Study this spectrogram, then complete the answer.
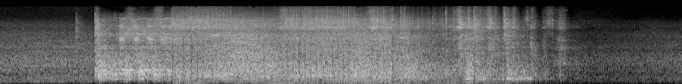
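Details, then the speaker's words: Used VW engine on the floor after 8 years of storage, very cold start, throttle held open with a shot of ether: cranks briefly, catches and roars a few seconds then fades; cold start on starting fluid. "going to give a little shot of ether here and hold the throttle open see if i can get it to run"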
